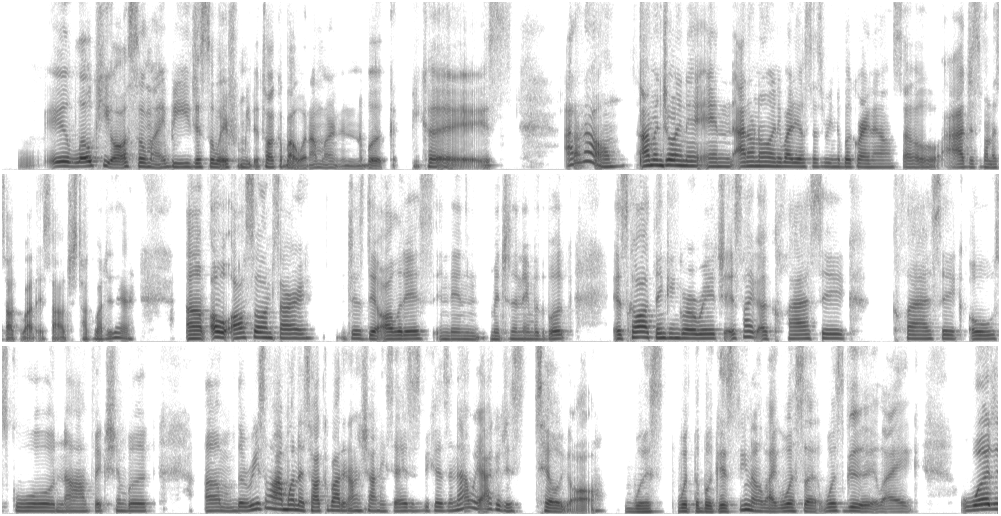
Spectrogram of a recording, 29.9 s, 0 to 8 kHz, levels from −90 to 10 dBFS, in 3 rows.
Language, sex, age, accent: English, female, 20-39, American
